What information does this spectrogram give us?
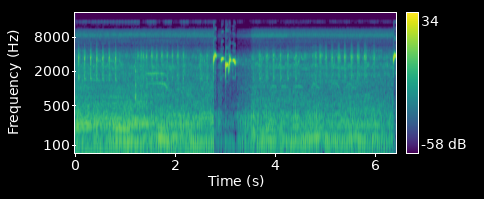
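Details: Sooty-headed bulbul calling to attract wild bulbuls: one loud, sharp, warbled whistled phrase in the middle and the start of another at the end. Fast pulsed chatter and low engine noise run underneath.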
